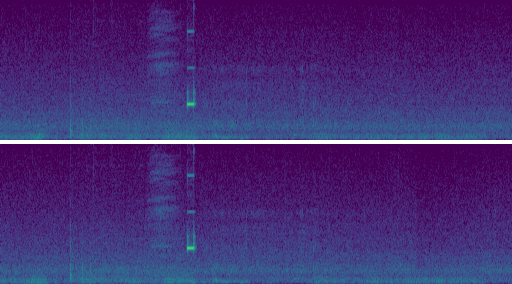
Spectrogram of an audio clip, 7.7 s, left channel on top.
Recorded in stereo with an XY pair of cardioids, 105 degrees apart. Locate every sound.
1.0 s a microwave: 10° right
3.0 s a splash: 5° left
